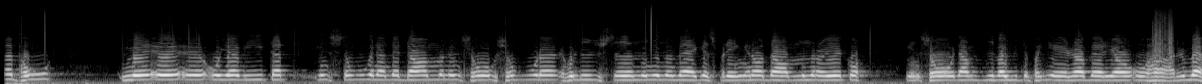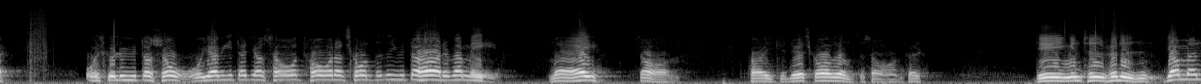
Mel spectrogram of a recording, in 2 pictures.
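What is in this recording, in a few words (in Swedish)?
Kräklinge Närke, Svenska sagor, dialekter; Folkminnen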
